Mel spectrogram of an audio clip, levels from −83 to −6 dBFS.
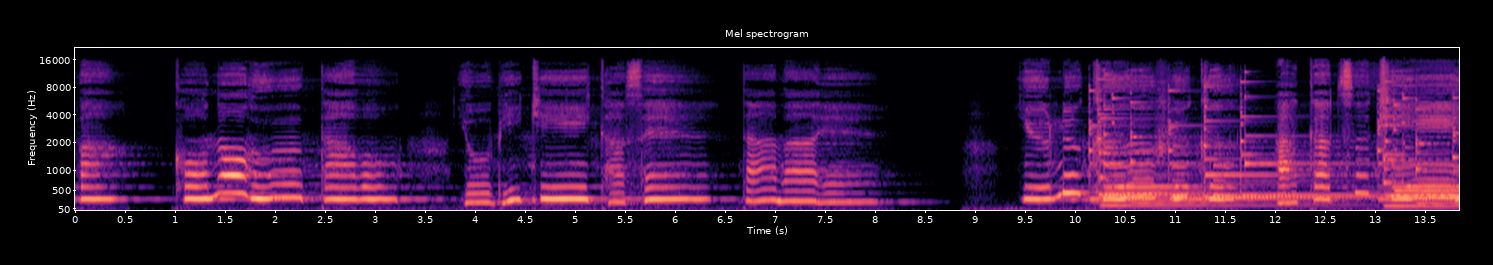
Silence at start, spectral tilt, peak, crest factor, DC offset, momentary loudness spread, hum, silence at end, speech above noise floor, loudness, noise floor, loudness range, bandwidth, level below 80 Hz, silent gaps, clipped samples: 0 s; -4 dB/octave; -12 dBFS; 16 dB; under 0.1%; 13 LU; none; 0 s; 38 dB; -27 LUFS; -66 dBFS; 6 LU; 16.5 kHz; -62 dBFS; none; under 0.1%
